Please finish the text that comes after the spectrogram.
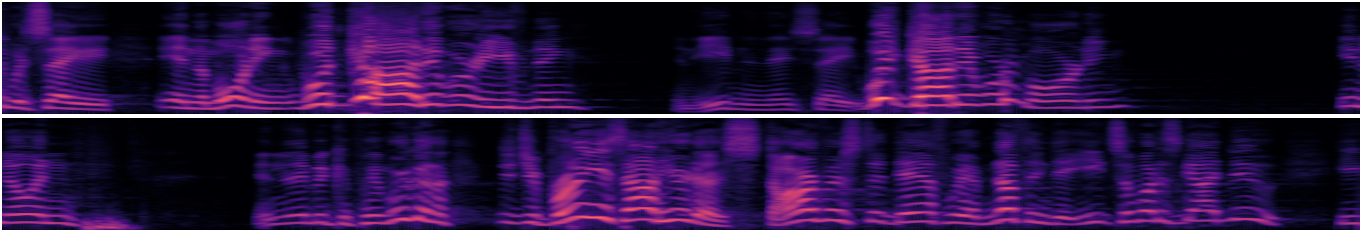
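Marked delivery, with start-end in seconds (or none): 1.5-2.9 high, loud complaining whine; loud whiny grumble; whining Israelites. Acted. 4.3-5.6 high, loud complaining whine; loud whiny grumble; whining Israelites. Acted. 8.7-12.4 high, loud complaining; higher, louder grumble; whining Israelites. Acted.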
